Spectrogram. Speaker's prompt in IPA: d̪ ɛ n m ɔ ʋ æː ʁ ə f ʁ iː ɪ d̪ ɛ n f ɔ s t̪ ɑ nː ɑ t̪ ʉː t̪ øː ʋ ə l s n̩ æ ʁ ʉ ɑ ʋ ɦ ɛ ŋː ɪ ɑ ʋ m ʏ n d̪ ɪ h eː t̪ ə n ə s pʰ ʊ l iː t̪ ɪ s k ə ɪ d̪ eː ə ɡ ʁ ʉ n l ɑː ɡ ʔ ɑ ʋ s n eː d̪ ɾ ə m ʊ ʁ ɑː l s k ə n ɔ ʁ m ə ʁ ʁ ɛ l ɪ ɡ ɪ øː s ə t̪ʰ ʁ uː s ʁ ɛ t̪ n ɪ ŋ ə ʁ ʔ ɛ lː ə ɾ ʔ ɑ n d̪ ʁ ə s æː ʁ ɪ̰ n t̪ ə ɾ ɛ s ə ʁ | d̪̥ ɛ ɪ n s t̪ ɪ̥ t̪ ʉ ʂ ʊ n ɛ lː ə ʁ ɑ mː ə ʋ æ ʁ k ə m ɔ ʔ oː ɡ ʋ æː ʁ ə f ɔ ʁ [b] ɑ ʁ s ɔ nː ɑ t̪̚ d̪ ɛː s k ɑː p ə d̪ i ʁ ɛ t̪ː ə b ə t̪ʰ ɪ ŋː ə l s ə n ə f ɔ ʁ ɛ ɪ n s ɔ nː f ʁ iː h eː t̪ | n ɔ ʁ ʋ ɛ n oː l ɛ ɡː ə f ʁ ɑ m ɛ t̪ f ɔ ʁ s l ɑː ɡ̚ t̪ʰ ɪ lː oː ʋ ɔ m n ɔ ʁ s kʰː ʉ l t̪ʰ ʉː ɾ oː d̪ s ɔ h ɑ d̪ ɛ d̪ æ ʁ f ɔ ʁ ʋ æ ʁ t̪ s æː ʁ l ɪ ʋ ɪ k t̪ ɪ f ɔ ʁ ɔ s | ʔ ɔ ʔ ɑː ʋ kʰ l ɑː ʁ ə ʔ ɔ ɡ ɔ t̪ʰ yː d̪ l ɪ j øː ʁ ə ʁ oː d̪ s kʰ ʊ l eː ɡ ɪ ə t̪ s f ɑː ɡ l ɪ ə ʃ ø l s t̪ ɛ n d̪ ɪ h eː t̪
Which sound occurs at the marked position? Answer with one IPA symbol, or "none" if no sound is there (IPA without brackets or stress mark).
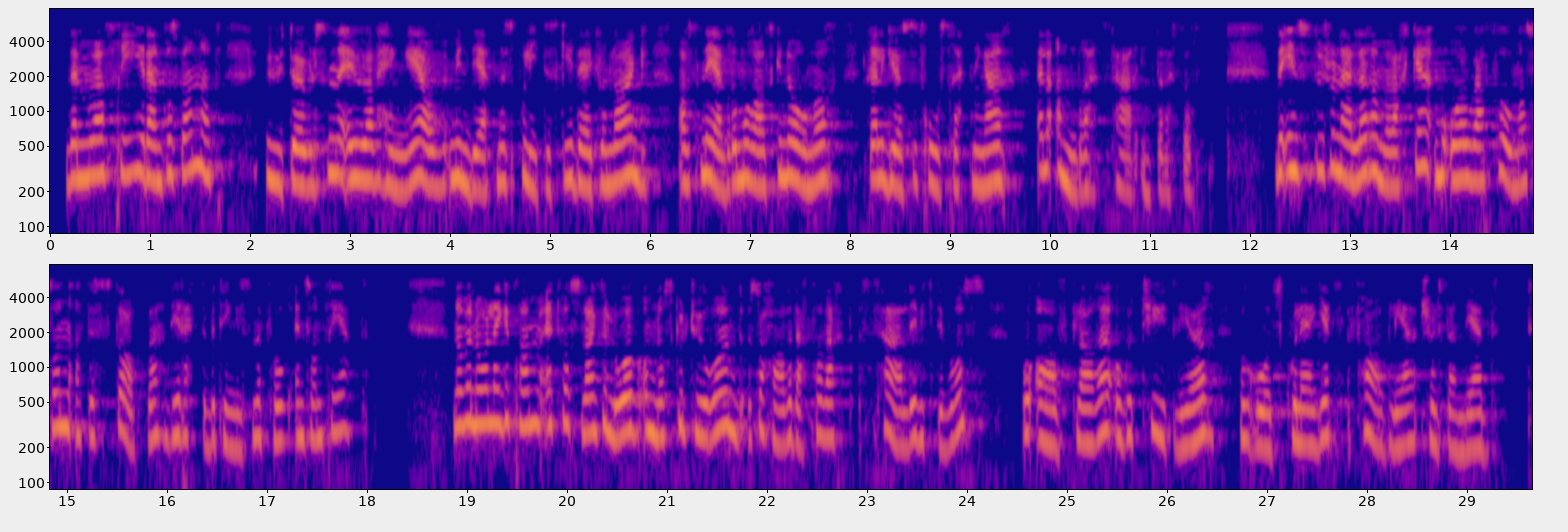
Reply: m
